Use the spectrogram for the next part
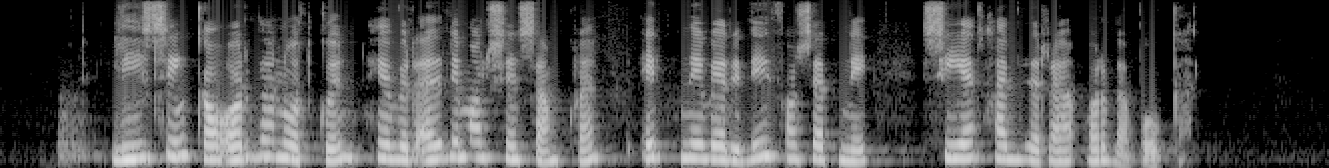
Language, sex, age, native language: Icelandic, female, 70-79, Icelandic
